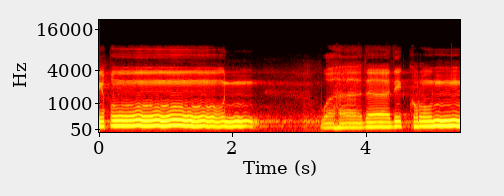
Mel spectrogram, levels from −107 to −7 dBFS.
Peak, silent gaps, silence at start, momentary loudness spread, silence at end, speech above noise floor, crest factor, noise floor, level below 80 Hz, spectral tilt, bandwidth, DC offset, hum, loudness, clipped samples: -16 dBFS; none; 0 s; 11 LU; 0 s; 27 dB; 12 dB; -55 dBFS; -70 dBFS; -8.5 dB/octave; 9 kHz; under 0.1%; none; -29 LUFS; under 0.1%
